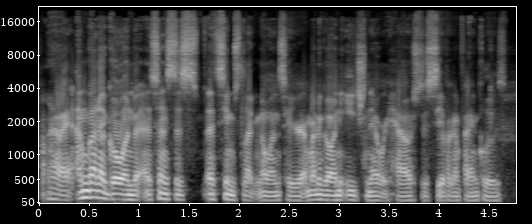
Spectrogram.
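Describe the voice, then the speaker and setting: A man's voice: sits low, racing, a bit bright. A man playing a tabletop game, plainly describing what his character does. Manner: matter-of-fact, describing his character's actions. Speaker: player. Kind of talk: tabletop role-play chat.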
